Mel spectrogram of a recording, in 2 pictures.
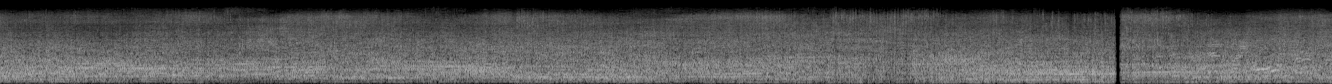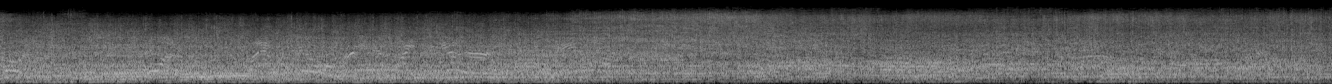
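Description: Race car engines roar loudly around a dirt track, outdoors.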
